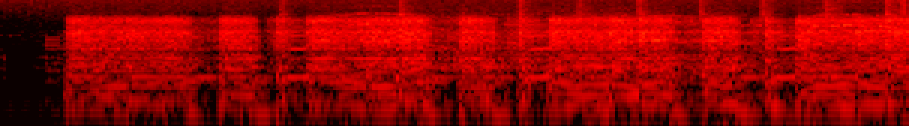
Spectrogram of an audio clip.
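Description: Amplified electric guitar playing the opening of a rock song live, coming in with strummed chords about half a second in after a brief hush.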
